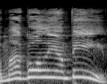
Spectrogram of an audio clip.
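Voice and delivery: very high-pitched cartoon character voice. Imitating the guy from South Park who goes: imitating the South Park guy. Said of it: "that's the guy go".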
